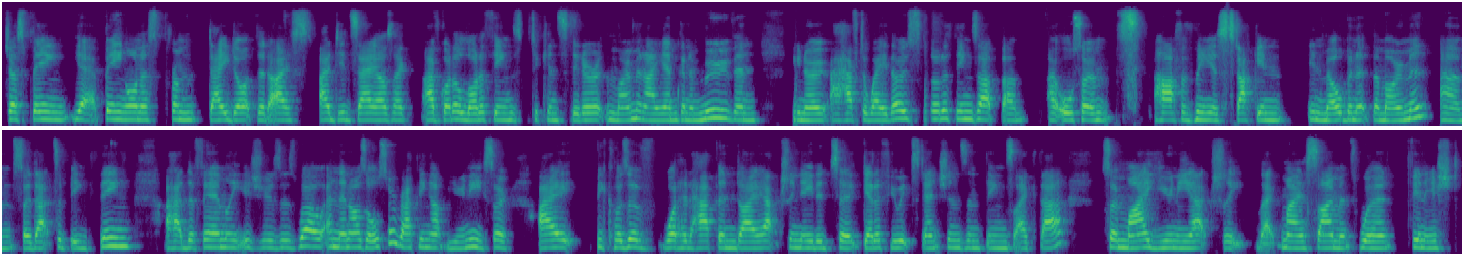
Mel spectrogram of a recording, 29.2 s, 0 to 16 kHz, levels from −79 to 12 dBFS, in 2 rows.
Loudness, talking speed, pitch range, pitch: -16 LUFS, 220 wpm, 195-220 Hz, 205 Hz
